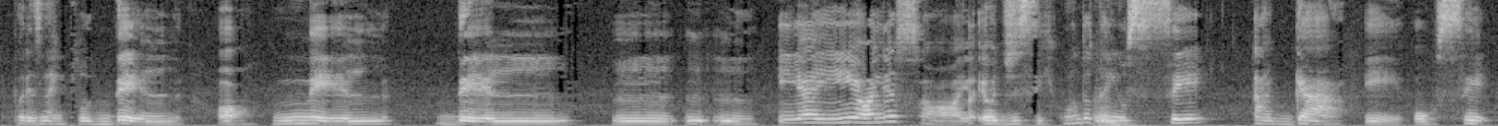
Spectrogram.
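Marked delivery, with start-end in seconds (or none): 0.6-5.1 del and nel with a full tongue L; clear final L. Shown as a demonstration. Teacher drilling final L sounds. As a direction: land each final l on the teeth. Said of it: "Ou no final de uma palavra".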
